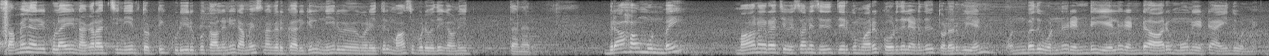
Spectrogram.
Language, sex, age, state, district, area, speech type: Tamil, male, 18-30, Tamil Nadu, Perambalur, rural, read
